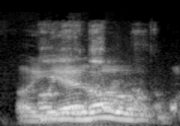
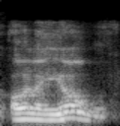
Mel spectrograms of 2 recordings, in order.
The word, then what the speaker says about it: Oyelowo: How you pronounce that? Oyelowo. That's Yoruba. Oyelowo.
